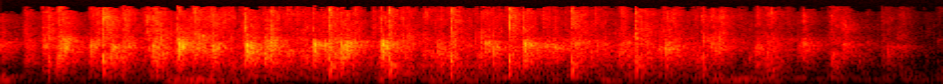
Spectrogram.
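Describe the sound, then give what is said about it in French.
An audience applauds Roxana Family in an afternoon session with dense, crackling handclaps that swell early, hold steady for a few seconds, then gradually thin and fade out, with no voices over them. “Je vous propose d'applaudir Roxana Family.”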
